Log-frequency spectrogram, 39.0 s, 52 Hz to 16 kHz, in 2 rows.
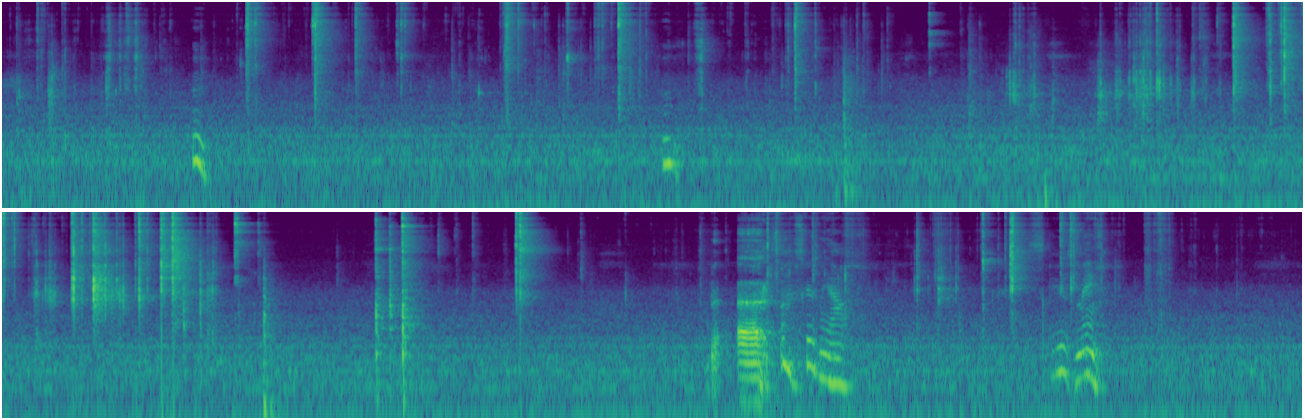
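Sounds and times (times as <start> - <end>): crab shell cracking: 3.6 - 9.8, 26.1 - 28.3.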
